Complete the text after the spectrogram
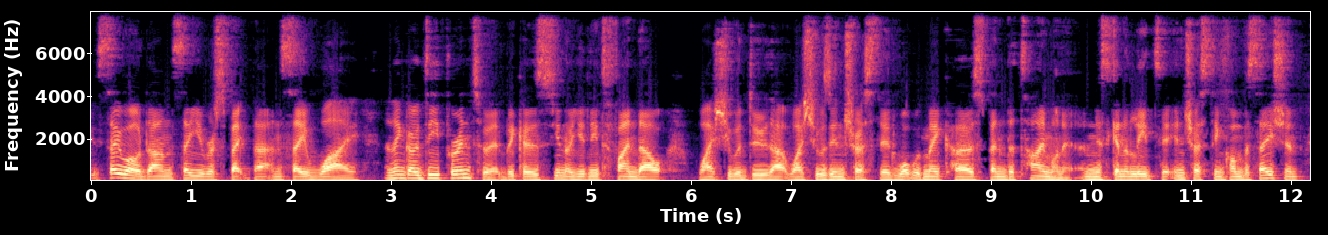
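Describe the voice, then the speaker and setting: A self-assured British dating coach, played by a man, speaks in a medium-pitched voice. His delivery is conversational, like friendly instruction in a live-action video game. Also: natural voice. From London, England. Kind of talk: conversational acting and instruction to viewer.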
